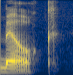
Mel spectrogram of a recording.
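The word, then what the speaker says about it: MILCK: is an artist named Milk, and she released her song Quiet. It's like spelled funny though, right? What? The name, it's spelled like M-I-L-C-K.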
